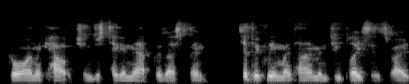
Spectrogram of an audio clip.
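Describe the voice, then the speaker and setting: A man with a New York accent speaks fairly quickly in a fairly low, dark, mellow voice, recorded with a dry, close sound and no echo. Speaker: cancer survivor and charity founder. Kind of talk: podcast interview.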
